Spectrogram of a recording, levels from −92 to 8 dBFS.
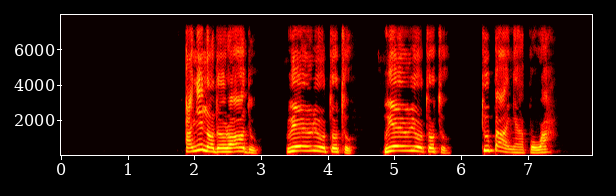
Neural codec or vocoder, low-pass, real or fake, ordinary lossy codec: vocoder, 22.05 kHz, 80 mel bands, Vocos; 7.2 kHz; fake; none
